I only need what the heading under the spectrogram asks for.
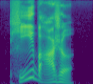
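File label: "提拔", Mandarin Chinese; HSK6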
